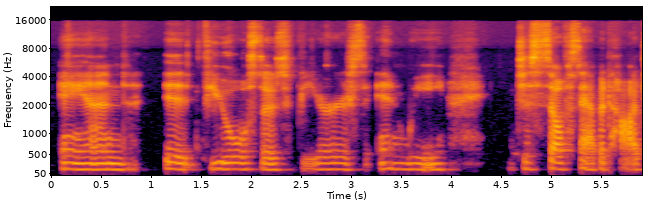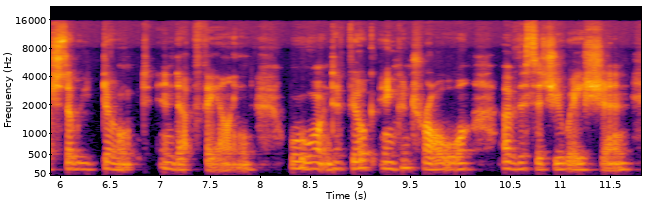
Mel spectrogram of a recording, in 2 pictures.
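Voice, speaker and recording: A raspy, hoarse woman hosts her own podcast, talking through the topic calmly and explaining as she goes. Her voice sits low, with a throaty grain to it. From United States. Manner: calm explanatory, occasional ums. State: hoarse from pollen. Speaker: podcast host. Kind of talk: solo podcast talk.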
